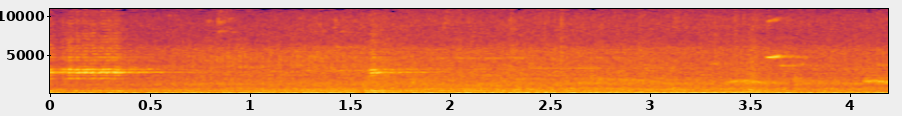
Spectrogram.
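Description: Steady low rumble of street traffic, with a vehicle horn tooting briefly at the very start.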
